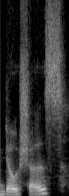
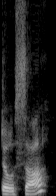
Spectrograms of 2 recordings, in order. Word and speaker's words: dosha: are called the three doshas and for those who are interested in the pronunciation it's dosha not dosa so dosa is an indian fan cake this is not a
